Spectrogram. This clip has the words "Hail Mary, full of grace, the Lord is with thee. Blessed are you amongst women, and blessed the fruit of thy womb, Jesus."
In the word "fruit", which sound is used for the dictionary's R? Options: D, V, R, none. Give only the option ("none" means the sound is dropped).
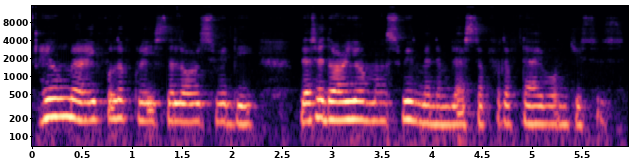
none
